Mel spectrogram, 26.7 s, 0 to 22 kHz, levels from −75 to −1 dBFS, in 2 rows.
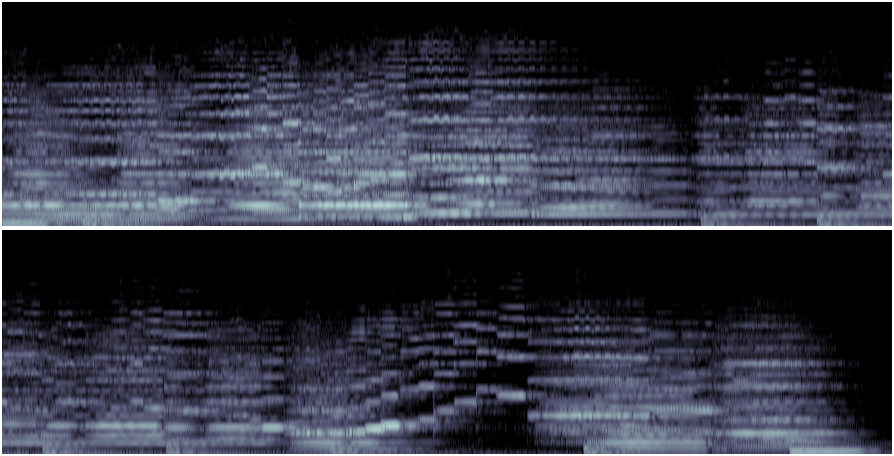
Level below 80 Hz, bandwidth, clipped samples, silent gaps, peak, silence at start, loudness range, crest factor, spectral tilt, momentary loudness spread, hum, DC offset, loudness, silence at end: -44 dBFS; 13.5 kHz; under 0.1%; none; -10 dBFS; 0 s; 11 LU; 18 dB; -4.5 dB/octave; 15 LU; none; under 0.1%; -28 LUFS; 0.2 s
